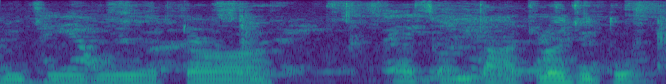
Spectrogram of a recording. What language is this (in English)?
Gujarati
